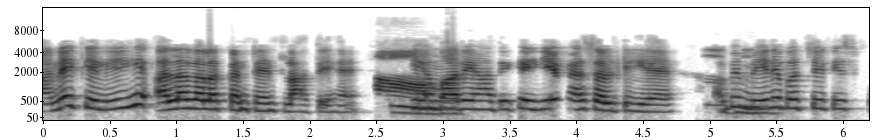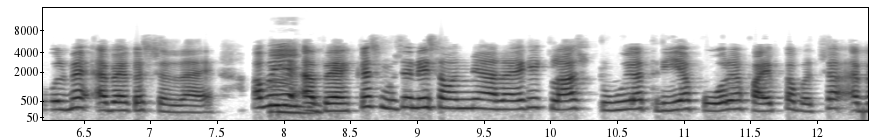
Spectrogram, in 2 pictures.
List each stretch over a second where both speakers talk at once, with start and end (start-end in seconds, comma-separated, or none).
none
